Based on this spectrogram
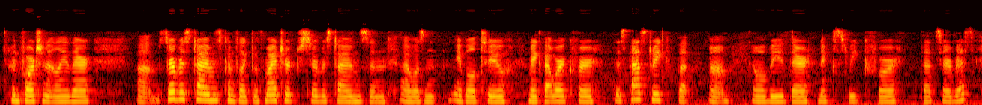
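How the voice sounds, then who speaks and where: In a flat monotone, a woman with a medium pitch speaks at a fairly slow pace. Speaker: student. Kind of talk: class assignment video report. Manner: hesitant, many fillers.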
